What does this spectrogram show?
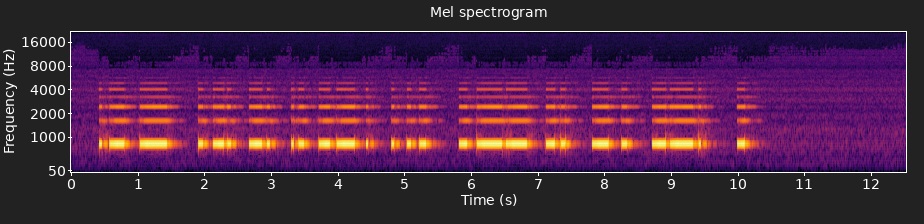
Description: Beeps of irregular length, with room echo. There is no code.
